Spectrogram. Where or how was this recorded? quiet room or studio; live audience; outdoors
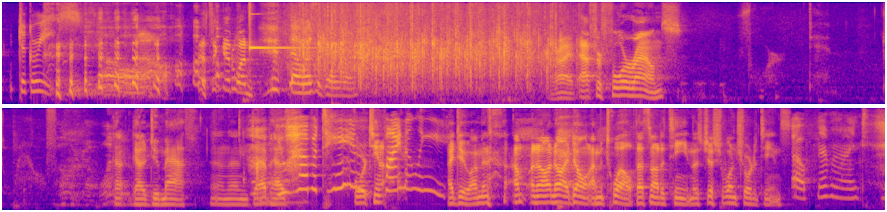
live audience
